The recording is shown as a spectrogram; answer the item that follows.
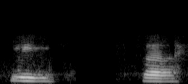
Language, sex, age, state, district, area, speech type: Kashmiri, male, 18-30, Jammu and Kashmir, Pulwama, rural, conversation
